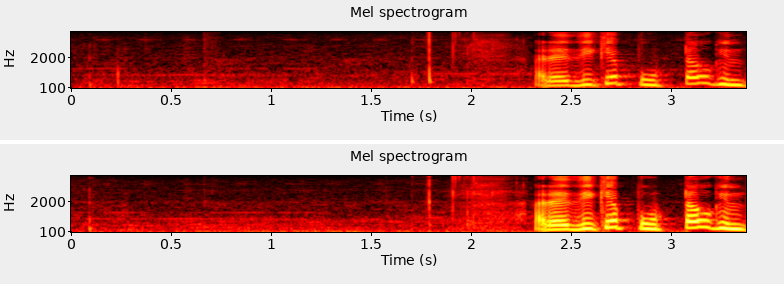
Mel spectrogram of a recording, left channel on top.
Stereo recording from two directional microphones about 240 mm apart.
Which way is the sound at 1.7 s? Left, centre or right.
Right.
